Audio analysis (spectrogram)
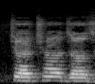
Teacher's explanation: च छ ज झ म्हणताना जिभेचा वरच्या टाळूवर आपला जो स्पर्श होतो तो भाग म्हणजे तालू आहे कठोर तालू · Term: तालव्य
